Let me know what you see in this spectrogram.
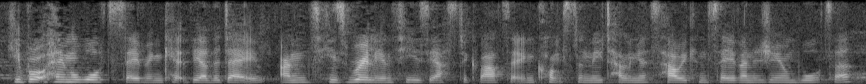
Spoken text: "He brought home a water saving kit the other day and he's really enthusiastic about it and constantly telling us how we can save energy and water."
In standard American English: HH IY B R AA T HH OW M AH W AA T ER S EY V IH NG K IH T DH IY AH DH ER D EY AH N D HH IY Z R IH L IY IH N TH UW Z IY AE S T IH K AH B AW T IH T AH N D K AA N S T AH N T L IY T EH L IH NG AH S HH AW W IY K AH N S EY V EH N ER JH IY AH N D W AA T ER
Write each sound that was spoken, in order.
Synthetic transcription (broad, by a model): HH IY B R AA T HH OW M AH W AA T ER S EY V IH NG K IH T DH IY AH DH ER D EY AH N HH IY Z R IH L IY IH N TH UW Z IY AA S T IH K AH B AW T IH T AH N K AA N S T AH N T L IY T EH L IH NG AH S HH AW IY K AH N S EY V EH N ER JH IY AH N W AA T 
